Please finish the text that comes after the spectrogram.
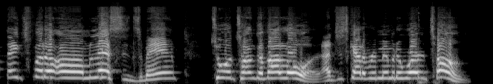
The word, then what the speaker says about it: Tagovailoa: Tongue, so say tongue. Tua Tagovailoa. Okay, if that's right. No, you saying it wrong, TD. So Tua Tagovailoa. So tongue is the key.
